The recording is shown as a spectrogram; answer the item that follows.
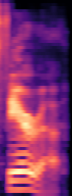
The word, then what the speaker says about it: Farah: The chance to meet new colleagues like Farah, whose name rhymes with Sarah, from Dubai, and Antonio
